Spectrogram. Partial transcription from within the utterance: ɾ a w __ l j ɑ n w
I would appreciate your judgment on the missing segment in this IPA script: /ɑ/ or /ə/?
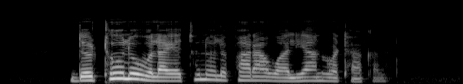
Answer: ɑ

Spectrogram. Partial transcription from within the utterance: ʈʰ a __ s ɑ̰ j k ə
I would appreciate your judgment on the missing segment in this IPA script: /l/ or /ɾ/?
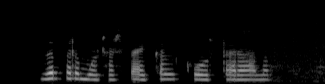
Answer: ɾ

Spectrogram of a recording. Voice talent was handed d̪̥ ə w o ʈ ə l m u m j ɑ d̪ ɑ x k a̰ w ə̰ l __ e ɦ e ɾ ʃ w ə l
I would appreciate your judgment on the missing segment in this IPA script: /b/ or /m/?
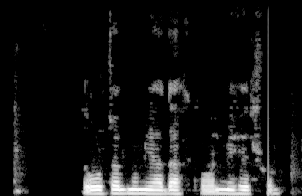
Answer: m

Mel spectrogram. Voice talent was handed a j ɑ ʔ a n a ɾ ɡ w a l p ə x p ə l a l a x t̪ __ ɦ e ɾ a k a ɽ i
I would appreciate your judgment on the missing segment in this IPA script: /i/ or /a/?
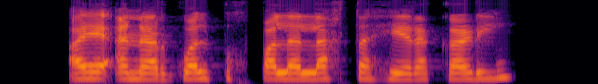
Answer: a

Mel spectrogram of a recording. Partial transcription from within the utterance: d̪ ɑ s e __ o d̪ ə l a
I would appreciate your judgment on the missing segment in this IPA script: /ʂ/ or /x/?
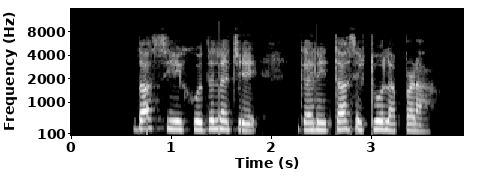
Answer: x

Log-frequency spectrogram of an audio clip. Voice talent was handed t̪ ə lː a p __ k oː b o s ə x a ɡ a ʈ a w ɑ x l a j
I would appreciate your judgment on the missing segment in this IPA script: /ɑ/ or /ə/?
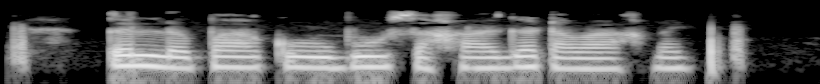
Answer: ɑ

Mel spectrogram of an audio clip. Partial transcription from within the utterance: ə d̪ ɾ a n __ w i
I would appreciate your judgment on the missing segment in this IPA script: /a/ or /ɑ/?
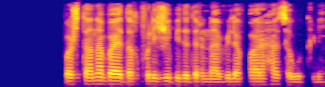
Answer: ɑ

